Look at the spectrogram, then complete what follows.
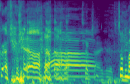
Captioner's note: all cheering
